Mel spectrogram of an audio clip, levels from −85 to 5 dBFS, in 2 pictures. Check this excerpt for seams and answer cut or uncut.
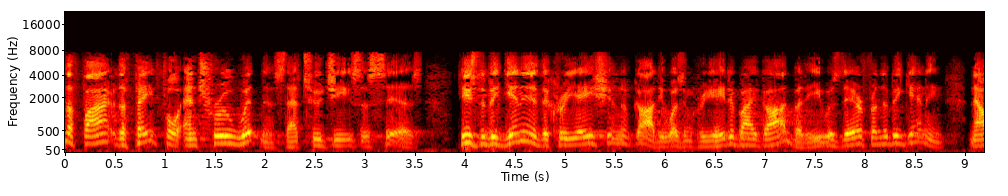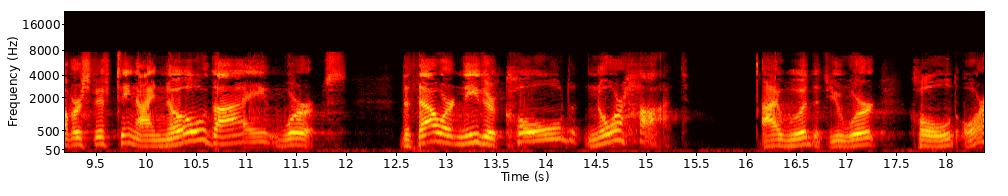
uncut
